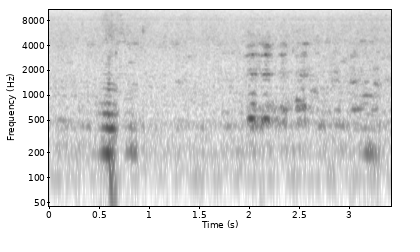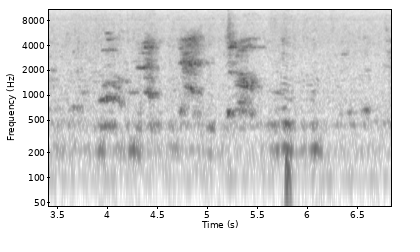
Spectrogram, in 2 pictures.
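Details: Honey bees at a beekeeping centre in Gayo, Aceh, Indonesia: a steady low droning hum runs throughout, overlaid by scattered sharper bursts and clattering sounds, with a louder cluster of noises near the end.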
